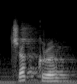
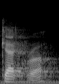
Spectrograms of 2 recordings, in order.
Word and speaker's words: chakra: totally different from chandi Chakra becomes kakra gacha becomes gacha chhatra becomes chatra all of them wrong the second source of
